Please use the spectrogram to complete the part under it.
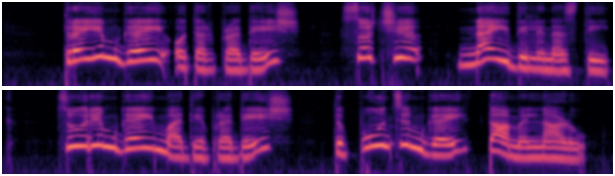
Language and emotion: Kashmiri, neutral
